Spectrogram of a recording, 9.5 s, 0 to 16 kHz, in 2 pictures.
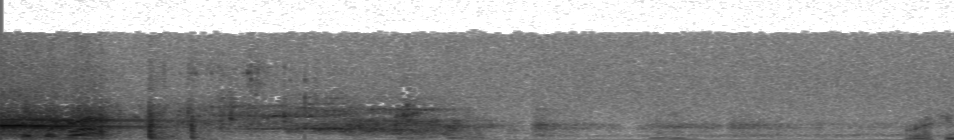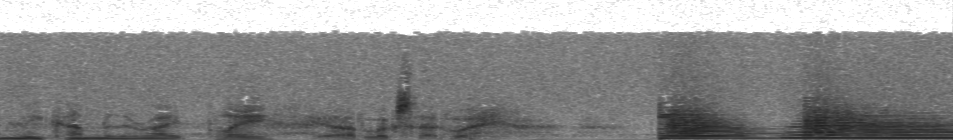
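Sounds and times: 
speech: 0:00.1 - 0:00.7, 0:04.6 - 0:07.3, 0:08.1 - 0:09.3
saddled horse whinnying: 0:01.1 - 0:02.6.

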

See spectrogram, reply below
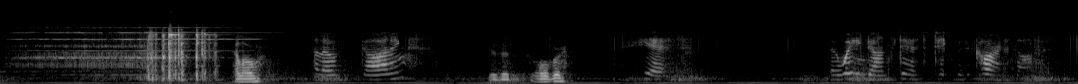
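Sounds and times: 
telephone bell ringing: 0:00.0 - 0:02.8
speech: 0:02.4 - 0:02.7, 0:04.9 - 0:05.8, 0:08.3 - 0:10.7.

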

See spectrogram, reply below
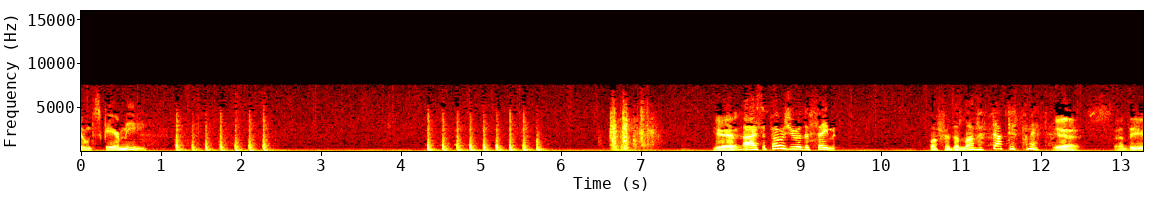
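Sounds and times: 
speech: 0:00.0 - 0:01.0, 0:07.9 - 0:09.5, 0:10.6 - 0:13.2
firm knocks on a door: 0:01.2 - 0:02.5, 0:04.3 - 0:05.9.

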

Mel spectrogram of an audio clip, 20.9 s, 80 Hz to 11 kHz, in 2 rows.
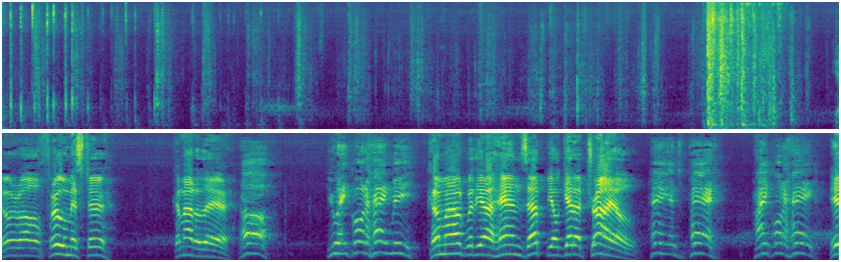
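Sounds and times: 
several horses' hooves clip-clopping: 0:00.0 - 0:09.9
speech: 0:10.4 - 0:11.9, 0:12.6 - 0:13.9, 0:14.5 - 0:20.9.

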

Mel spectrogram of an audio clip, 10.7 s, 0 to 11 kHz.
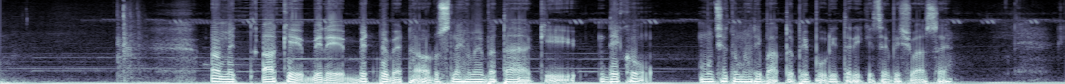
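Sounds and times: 
steady low hum: 0:00.0 - 0:10.6
door opened by a roommate with a rattle and faint squeak: 0:01.2 - 0:01.7
speech: 0:02.1 - 0:09.6.

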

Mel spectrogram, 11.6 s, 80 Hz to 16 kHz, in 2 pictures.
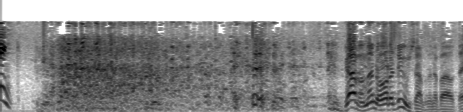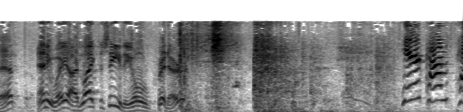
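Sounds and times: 
laughter: 0:00.4 - 0:04.5
speech: 0:04.3 - 0:08.4
glass window crashing as someone bursts through: 0:08.0 - 0:10.8
debris clattering: 0:08.0 - 0:10.9.

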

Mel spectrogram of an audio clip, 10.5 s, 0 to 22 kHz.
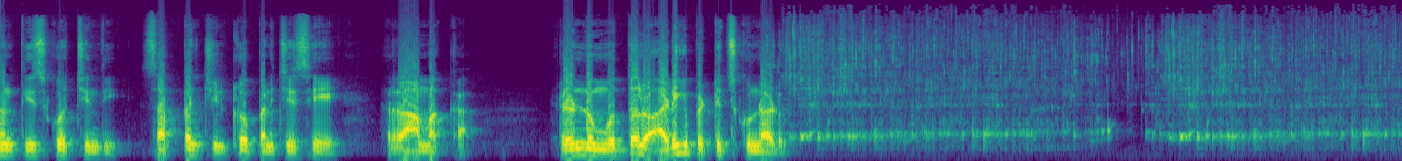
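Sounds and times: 
speech: 0:00.0 - 0:03.6, 0:04.2 - 0:06.5
water gushing from a hand pump at a borewell: 0:05.8 - 0:10.5.

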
